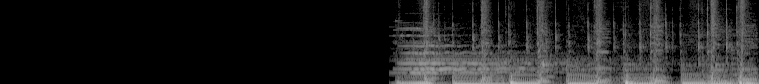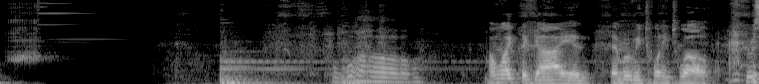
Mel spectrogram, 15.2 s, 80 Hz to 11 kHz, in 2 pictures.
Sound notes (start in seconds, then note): 3.9 upbeat music; 9.8 water bottle clanging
